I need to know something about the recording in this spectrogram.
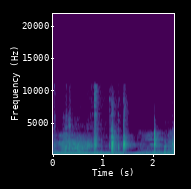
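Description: Washi tape strips handled and lifted off a paper planner page: a soft papery rustle, then three light clicks about a second in, over a faint steady hum.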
